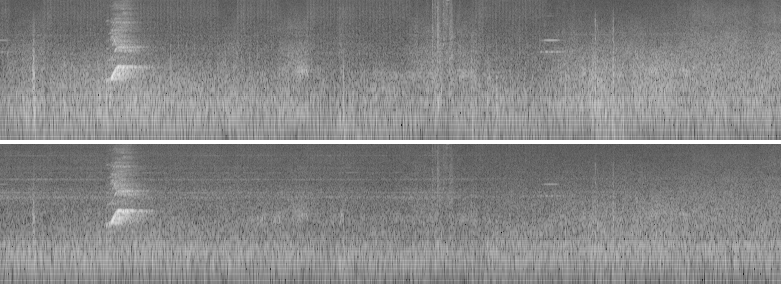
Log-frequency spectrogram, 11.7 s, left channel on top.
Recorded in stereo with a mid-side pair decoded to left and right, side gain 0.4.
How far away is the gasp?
About 3.5 m.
